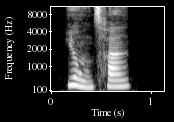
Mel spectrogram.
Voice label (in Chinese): "用餐", Chinese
